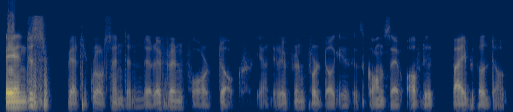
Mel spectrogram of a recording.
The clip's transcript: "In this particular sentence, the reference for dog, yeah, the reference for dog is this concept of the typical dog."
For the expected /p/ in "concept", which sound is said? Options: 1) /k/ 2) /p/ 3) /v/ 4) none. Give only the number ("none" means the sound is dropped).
2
